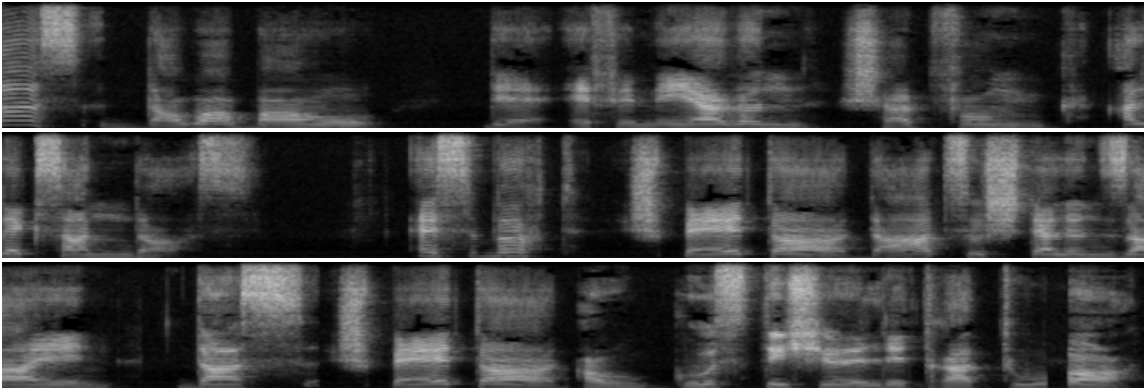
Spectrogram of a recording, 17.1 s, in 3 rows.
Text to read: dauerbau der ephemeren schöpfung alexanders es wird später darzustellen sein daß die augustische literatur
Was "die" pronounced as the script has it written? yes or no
no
